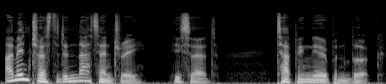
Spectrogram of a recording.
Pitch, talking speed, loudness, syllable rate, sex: 115 Hz, 170 wpm, -19 LUFS, 5.7 syllables/s, male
